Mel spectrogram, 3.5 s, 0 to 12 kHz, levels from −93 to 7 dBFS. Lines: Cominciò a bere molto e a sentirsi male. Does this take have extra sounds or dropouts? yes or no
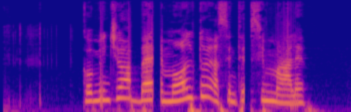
yes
